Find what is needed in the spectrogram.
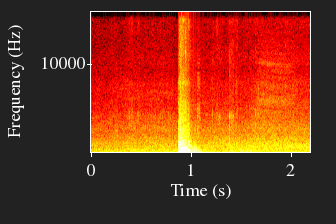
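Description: A car door shut once, a single solid thud about a second in, against a low steady outdoor background.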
